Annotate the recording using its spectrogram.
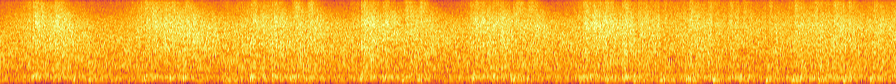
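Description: Many drums beat together in a fast rolling rhythm, echoing in a large hall.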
